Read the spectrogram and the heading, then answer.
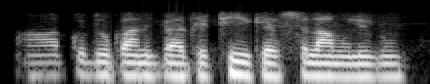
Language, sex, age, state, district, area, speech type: Urdu, male, 45-60, Bihar, Supaul, rural, conversation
